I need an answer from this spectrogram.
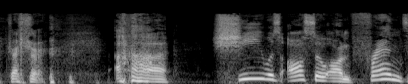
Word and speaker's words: Drescher: I cannot say her name. Drescher. Yeah. Back in the day. Picture Lou Holtz trying to say his dresser. Right, Drescher.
